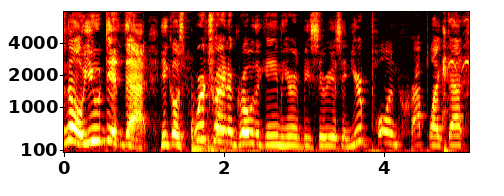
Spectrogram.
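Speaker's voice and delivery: hammed-up coach-like demand; imitating angry Gretz.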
